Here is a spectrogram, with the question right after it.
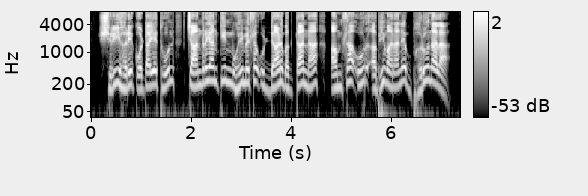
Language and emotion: Marathi, happy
